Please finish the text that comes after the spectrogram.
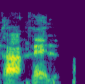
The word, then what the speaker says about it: Rachel: Alors comme Ram s'échappe par on dit Rachel mais on doit pas dire Rachel, on doit dire Rarel. Le CH c'est Rel.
